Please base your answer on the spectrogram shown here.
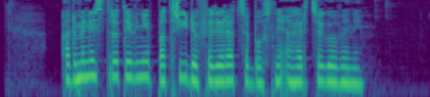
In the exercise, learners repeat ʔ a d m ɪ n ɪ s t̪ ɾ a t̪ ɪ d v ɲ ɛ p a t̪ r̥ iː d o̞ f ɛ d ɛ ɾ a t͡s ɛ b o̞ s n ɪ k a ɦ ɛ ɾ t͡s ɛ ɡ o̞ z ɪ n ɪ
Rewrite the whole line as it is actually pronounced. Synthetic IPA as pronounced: ʔ a d m ɪ n ɪ s t̪ ɾ a t̪ ɪ v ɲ ɛ p a t̪ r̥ iː d o̞ f ɛ d ɛ ɾ a t͡s ɛ b o̞ s n ɪ ʔ a ɦ ɛ ɾ t͡s ɛ ɡ o̞ v ɪ n ɪ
